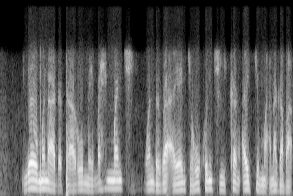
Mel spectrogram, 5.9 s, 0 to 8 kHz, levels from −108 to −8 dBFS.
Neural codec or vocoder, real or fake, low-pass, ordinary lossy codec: none; real; 7.2 kHz; none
